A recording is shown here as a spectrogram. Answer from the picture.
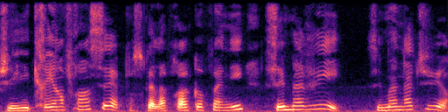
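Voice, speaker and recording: A woman with an unremarkable speaking voice talks at a fairly slow pace and a fairly high pitch. Her intonation is lively, with big swings in loudness. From Ontario, Canada. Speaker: author and retired teacher. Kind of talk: interview.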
